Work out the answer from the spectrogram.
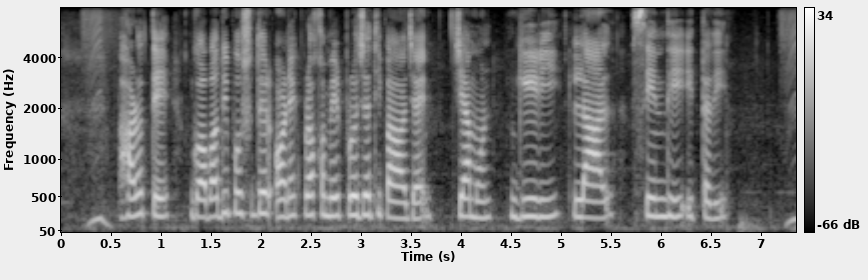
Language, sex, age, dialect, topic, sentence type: Bengali, female, 18-24, Northern/Varendri, agriculture, statement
